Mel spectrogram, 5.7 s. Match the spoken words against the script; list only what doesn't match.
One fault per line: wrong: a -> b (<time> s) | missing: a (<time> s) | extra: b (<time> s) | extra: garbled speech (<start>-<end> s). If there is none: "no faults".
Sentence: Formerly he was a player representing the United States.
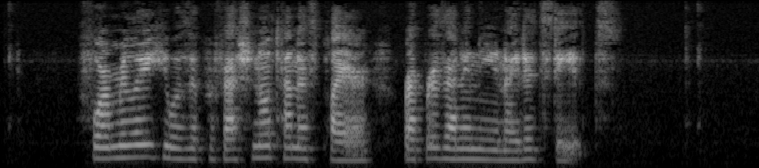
extra: professional tennis (1.5 s)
